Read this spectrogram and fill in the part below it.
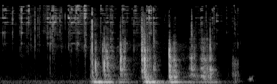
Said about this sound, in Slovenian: Hm, hvala za ključe.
